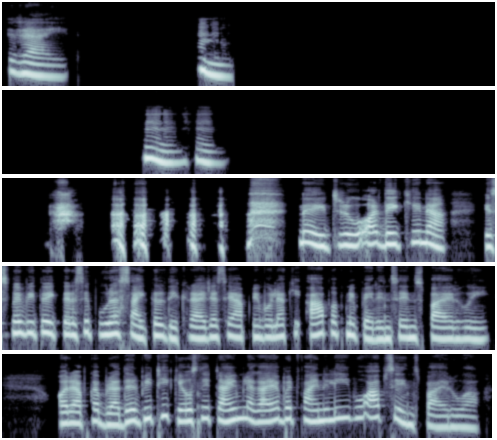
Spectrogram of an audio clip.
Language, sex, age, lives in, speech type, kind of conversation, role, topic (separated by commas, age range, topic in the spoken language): Hindi, female, 50-54, India, conversation, podcast, host, Tum logon ko inspire aur motivate kaise karte ho?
